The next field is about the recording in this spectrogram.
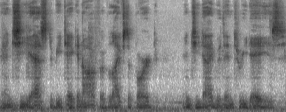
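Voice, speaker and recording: A man with a very deep, low pitch talks at a fairly slow pace, with ordinary pitch variation and very even loudness. Audible room echo and noticeable background noise fill the recording. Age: 80s+. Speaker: retired doctor. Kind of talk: personal reflection.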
